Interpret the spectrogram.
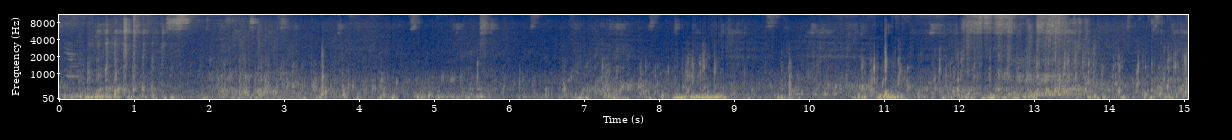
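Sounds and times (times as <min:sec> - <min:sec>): train wheels rumbling on rail: 0:00.0 - 0:15.0
wind buffeting microphone: 0:00.0 - 0:15.0.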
